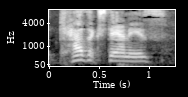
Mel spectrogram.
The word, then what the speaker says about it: Kazakhstan: Well, those crazy Kazakhstanis.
